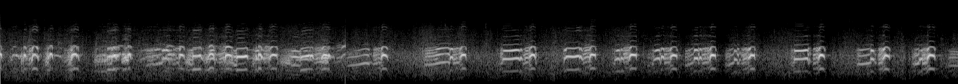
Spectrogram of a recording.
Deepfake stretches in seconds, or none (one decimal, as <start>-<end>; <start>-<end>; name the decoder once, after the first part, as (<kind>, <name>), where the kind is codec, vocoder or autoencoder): 1.0-1.8 (vocoder, Vocos)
